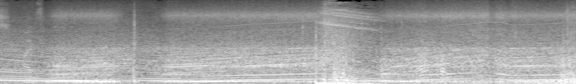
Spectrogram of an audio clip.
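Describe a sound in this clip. A racing car engine roars and revs up and down.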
